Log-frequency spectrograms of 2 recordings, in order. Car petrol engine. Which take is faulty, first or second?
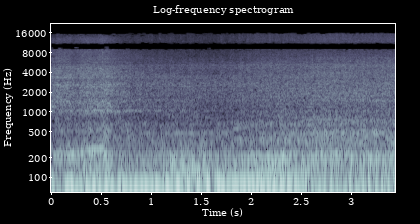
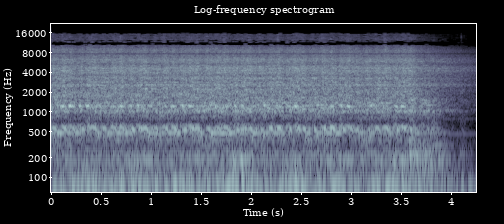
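second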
